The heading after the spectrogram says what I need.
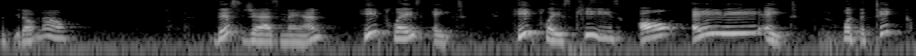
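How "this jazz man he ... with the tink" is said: slow, sing-song rhythmic reading; read-aloud rhyme. Acted. Teacher reading a jazz picture book to kids, in a slow sing-song. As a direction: chant it like a nursery rhyme, slow.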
